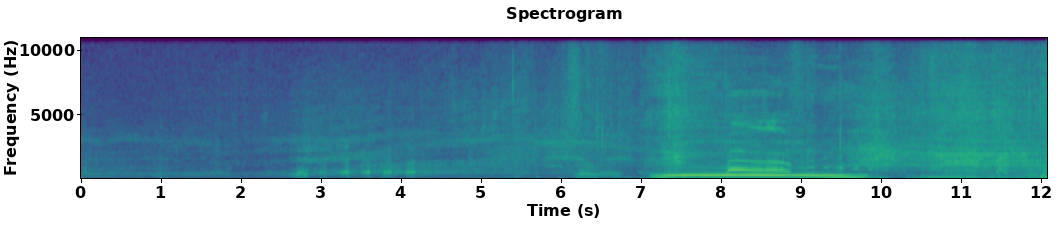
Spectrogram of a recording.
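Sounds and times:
low vocal sound: 7.1 - 10.0
man yelling: 7.4 - 9.9.

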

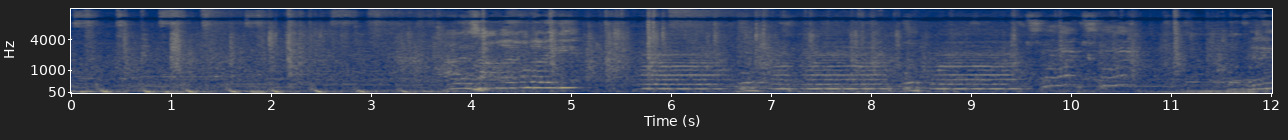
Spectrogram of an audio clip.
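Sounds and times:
pulsing chant-like calls over loudspeakers: 3.8 - 11.0.

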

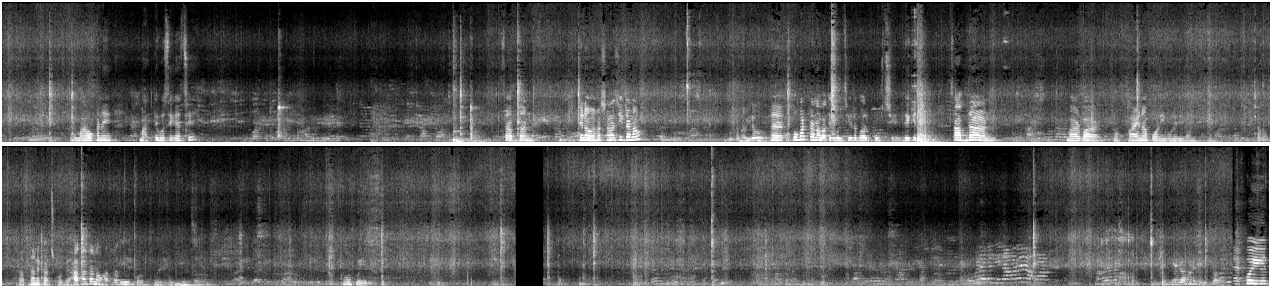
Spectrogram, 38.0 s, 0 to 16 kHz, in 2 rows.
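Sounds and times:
metal spatula scraping wok: 0.0 - 4.8, 5.6 - 32.4, 33.3 - 37.6
light sizzle: 0.0 - 38.0
spatula scraping a metal pan: 0.2 - 1.2, 6.8 - 13.7, 34.4 - 37.4.

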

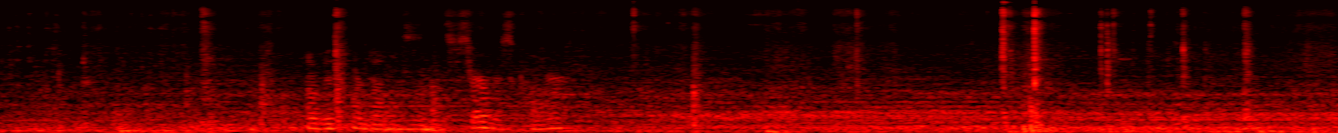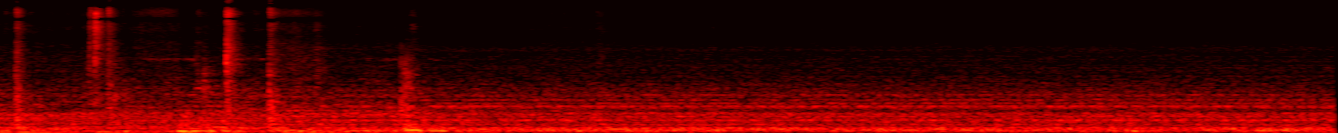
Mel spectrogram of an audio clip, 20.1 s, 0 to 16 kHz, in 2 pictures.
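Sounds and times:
elevator hum: 0.0 - 20.0.

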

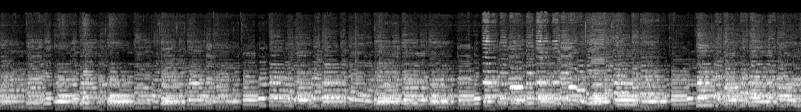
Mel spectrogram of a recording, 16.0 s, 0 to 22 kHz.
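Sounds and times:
bassoon ensemble playing: 0.0 - 16.0.

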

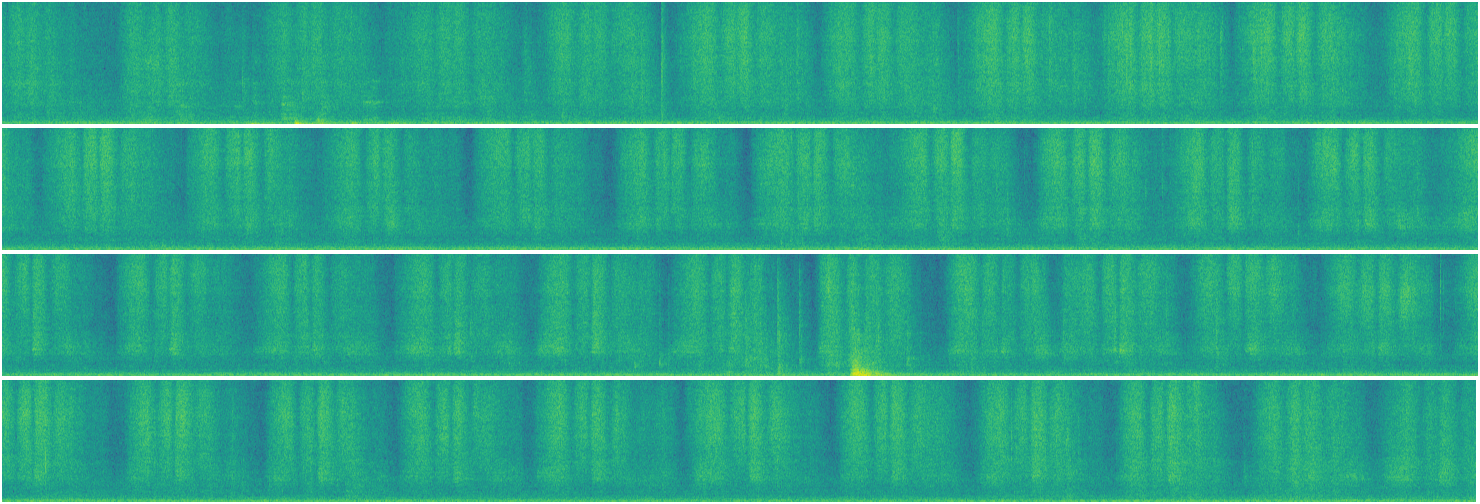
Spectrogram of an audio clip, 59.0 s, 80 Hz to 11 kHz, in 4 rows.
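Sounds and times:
steady low hum: 0.0 - 59.0
rubbing or scraping strokes: 37.7 - 59.0.

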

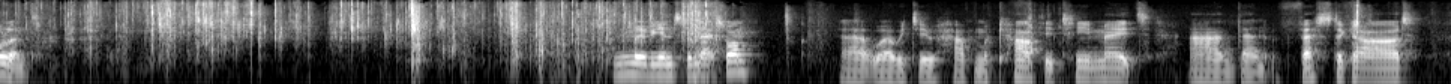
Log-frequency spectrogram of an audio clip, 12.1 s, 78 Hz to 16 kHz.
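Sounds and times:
foil pack crinkling and tearing: 0.0 - 6.1.

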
